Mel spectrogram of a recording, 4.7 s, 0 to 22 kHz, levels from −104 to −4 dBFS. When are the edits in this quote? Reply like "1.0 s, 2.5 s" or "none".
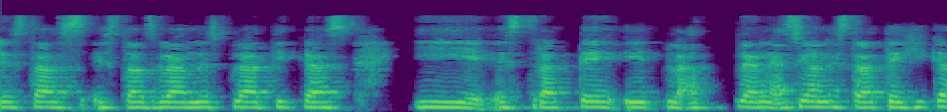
none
